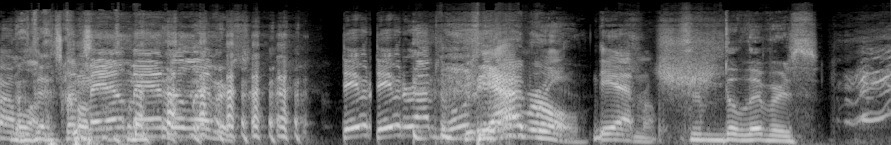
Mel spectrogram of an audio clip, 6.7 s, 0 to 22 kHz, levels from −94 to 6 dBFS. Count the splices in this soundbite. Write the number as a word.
three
